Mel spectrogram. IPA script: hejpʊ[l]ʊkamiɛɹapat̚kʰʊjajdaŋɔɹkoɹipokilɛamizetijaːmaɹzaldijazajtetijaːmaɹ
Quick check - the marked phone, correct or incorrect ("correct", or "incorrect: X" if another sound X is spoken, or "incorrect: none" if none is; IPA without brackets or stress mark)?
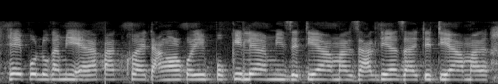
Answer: correct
